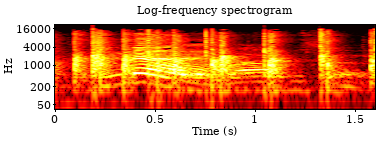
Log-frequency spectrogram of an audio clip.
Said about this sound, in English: One. Hey, let's applaud this man. That's a good one. Responsible.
